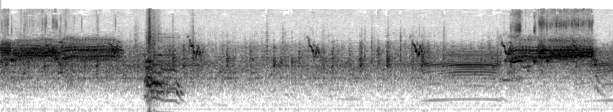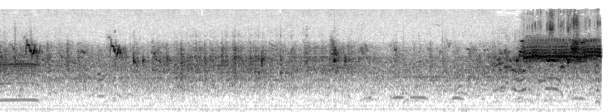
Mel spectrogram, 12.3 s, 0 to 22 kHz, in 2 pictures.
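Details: Osprey with a fish at its nest, evening of 12 April 2017: three bursts of shrill, high chirping spread across the recording, a sharp knock early on, and a few low mid-pitched sounds over a steady hum.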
